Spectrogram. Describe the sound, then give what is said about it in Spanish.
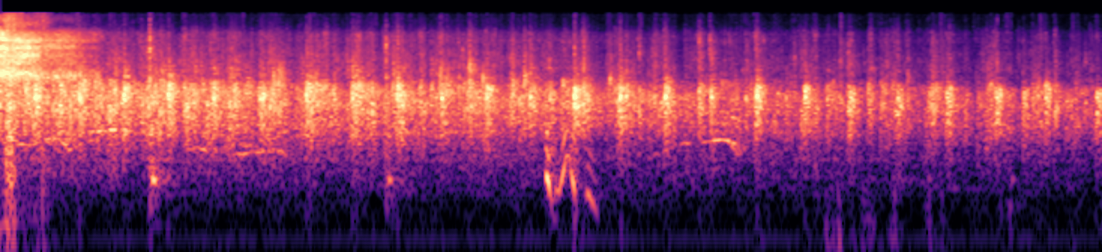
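An audience applauds the Lord loudly and steadily for about nine seconds, a dense wash of many hands clapping with a few faint voices calling out underneath. “Ahora sí démosle un aplauso al Señor.”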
